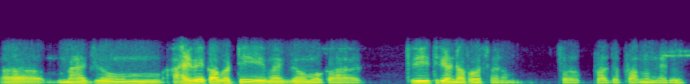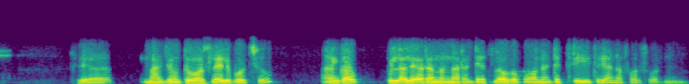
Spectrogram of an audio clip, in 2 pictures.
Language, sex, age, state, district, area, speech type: Telugu, male, 18-30, Andhra Pradesh, Anantapur, urban, conversation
